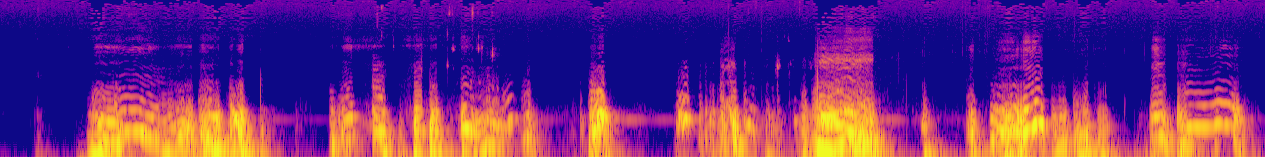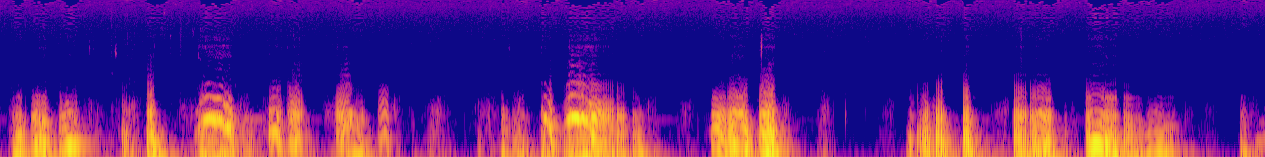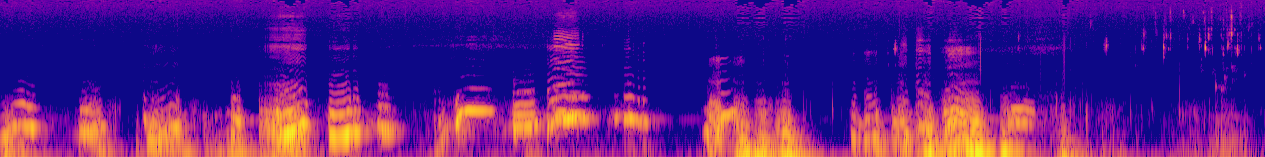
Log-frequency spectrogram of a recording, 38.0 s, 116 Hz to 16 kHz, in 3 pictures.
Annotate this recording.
Bath - Body movements underwater
Someone taking a bath - underwater recording - interior recording - Mono.
Recorded in 2003
Tascam DAT DA-P1 recorder + Senheiser MKH40 Microphone.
